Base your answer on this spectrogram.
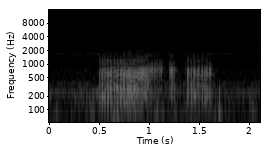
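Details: Female Yorkshire Terrier named Pyper growling out a window to warn the neighbours; one rough, rapidly pulsing low growl lasting nearly a second, then a shorter second burst, in a quiet indoor room.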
